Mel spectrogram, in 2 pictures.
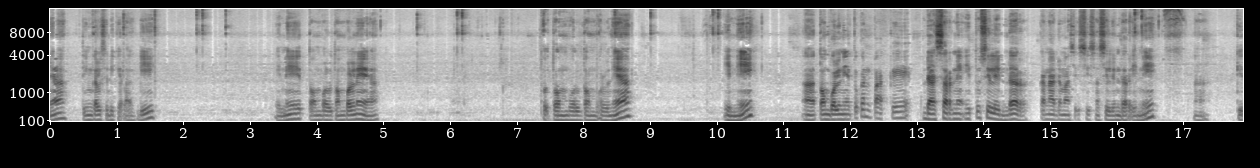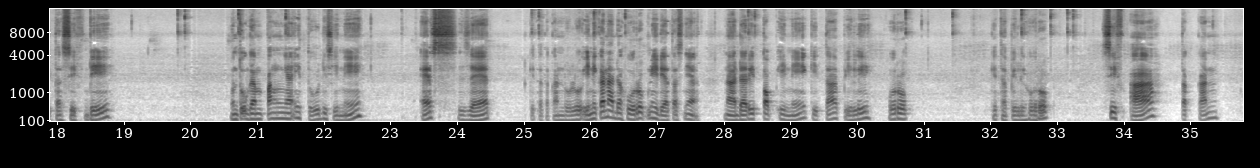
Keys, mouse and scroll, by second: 1.5-1.9 scroll down 1, 1.9 middle click, 4.0-6.9 middle drag, 8.0 scroll up 2, 9.7 click, 10.6 scroll up 2, 11.2 click, 11.8-12.2 scroll down 2, 16.2 scroll down 2, 17.5 click, 19.5 shift+d, 22.0-23.0 drag, 23.0 scroll up 3, 24.4 s, 27.3 click, 30.1-32.0 scroll down 5, 32.0 click, 33.0-33.5 scroll up 5, 33.7 click, 34.4 click, 35.0 shift+a.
